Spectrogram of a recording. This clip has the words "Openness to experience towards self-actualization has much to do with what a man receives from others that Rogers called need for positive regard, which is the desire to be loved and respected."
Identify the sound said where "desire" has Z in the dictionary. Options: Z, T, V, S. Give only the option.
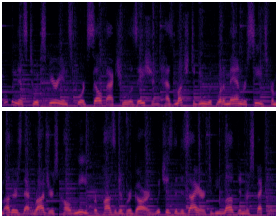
Z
